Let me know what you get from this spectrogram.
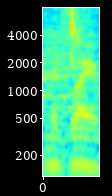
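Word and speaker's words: Meguiar's: Maguire. It's like the movie Jerry Maguire.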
